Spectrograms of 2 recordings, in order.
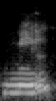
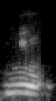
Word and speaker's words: mil: So this m i l in European Portuguese we'll call it meal and in Brazilian we'll call it mu since we do not pronounce the l at.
